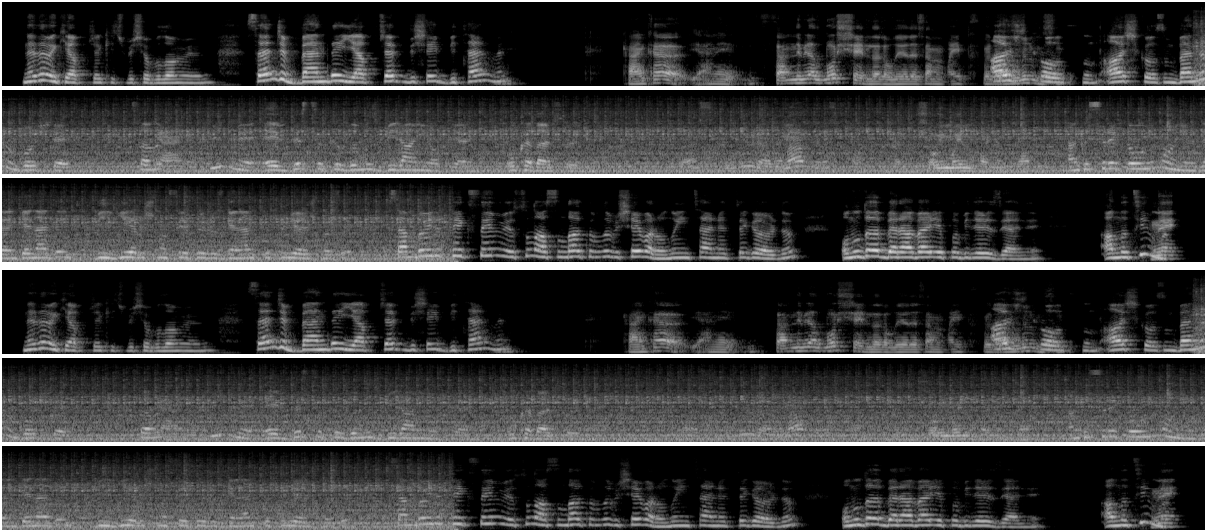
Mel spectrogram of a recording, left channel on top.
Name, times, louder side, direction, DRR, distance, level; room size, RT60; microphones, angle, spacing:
voice 1, 0.2-5.1 9.9-12.7 13.4-13.7 14.0-18.0 22.7-32.0 32.5-34.4 35.0-35.7, left 4 dB, 30° left, 0.3 m, -25 dB
voice 2, 6.2-10.6 13.5-14.1 18.7-22.6 35.5-35.8, left 4 dB, 85° left, 0.7 m, -30 dB
sound 1, 11.9-28.6, left 1 dB, ahead, 1.1 m, -28 dB
4.8 x 2.2 x 2.8 m
head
